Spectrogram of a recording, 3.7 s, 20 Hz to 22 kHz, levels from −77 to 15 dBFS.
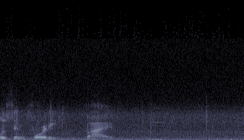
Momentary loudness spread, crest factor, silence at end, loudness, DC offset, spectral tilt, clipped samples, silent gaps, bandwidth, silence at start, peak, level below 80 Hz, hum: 13 LU; 20 dB; 0 s; -34 LUFS; under 0.1%; -5 dB/octave; under 0.1%; none; over 20 kHz; 0 s; -14 dBFS; -44 dBFS; none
